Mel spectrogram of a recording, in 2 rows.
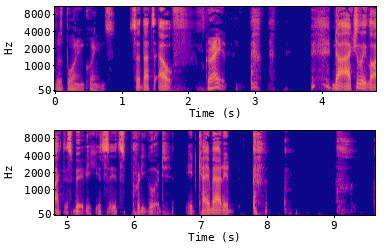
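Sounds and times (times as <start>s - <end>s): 
speech: 0.0s - 8.4s, 9.0s - 9.3s
coughing from spicy cooking fumes: 7.8s - 9.6s.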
